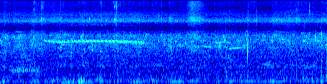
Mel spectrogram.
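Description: Near silence: quiet lakeside ambience, with a faint bird trill at one pitch for about two seconds starting about a second in, and a couple of faint chirps a little later.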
